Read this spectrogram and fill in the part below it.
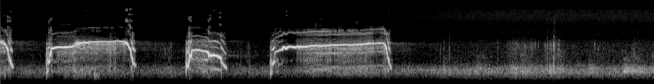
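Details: White-tailed eagles at a nest in Latvia, 17 July 2020 around 22:00, during a fish delivery as two adults compete for the fish. Three loud, drawn-out, slightly rising whistled cries, each lasting up to a second, over steady low background noise.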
